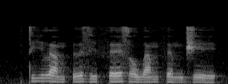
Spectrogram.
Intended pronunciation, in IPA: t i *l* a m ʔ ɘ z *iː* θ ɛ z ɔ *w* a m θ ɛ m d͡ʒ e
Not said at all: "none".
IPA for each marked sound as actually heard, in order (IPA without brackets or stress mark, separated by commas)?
l, i, w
